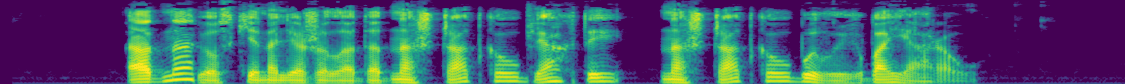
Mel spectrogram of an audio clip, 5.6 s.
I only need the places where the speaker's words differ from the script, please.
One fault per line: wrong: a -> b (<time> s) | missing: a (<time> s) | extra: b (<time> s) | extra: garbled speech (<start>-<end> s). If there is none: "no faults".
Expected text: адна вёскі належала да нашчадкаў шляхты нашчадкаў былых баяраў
no faults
